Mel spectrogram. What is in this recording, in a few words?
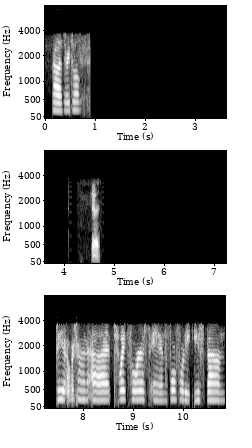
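Police District Dispatch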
